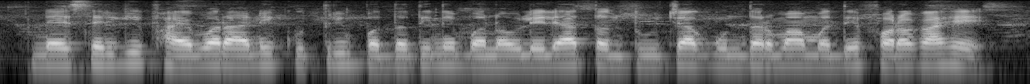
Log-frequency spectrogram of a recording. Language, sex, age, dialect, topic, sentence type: Marathi, male, 25-30, Varhadi, agriculture, statement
